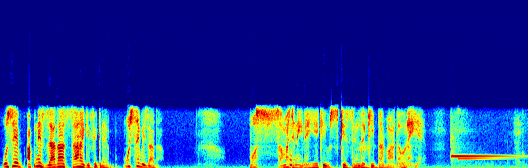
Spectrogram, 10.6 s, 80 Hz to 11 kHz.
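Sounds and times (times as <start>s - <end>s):
speech: 0.0s - 3.3s, 5.0s - 8.5s
faint rumble: 0.0s - 8.9s
electronic doorbell ringing with a sustained tone near 1 kHz: 9.0s - 10.5s.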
